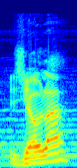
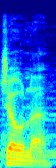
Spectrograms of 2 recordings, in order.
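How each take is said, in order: First: The J at the start is soft. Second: The J at the start is hard. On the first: "barely pronouncing the J" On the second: "a hard J like Jola"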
